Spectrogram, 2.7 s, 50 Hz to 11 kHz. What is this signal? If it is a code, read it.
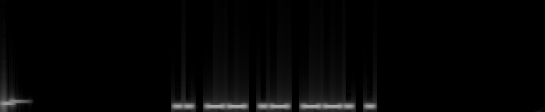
Morse code, heard as a keyed tone, about 44 wpm, 700 Hz. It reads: IMAGE
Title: Sentences from Top 700 Words - New Word Drill - 45wpm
